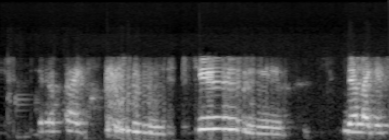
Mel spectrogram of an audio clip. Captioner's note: coughs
